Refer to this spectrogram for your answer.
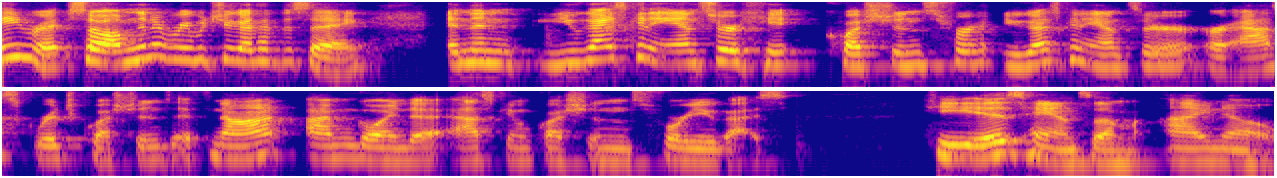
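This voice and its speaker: The voice is loud and animated, moving at a moderate pace. Its pitch swings very widely. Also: woman, fairly high pitch for a woman. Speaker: hospice nurse, livestream host. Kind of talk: live stream casual chat. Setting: livestream from home.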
